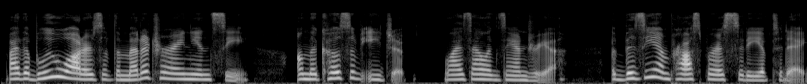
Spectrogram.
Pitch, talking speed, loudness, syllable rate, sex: 240 Hz, 170 wpm, -20 LUFS, 5.4 syllables/s, female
